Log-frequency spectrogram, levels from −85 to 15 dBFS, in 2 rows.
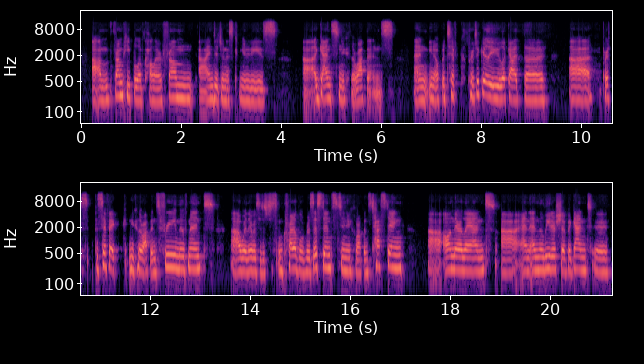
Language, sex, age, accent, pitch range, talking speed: English, female, 20-39, American, 185-215 Hz, 145 wpm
